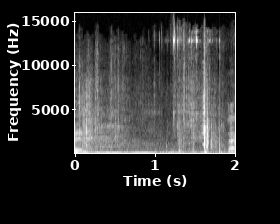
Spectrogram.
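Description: A hand rummaging among things in a car trunk: a few light knocks and clicks in the second half, over a steady low rumble.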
